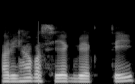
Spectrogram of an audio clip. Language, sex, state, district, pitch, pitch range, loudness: Hindi, male, Chhattisgarh, Balrampur, 145 Hz, 140-155 Hz, -19 LUFS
